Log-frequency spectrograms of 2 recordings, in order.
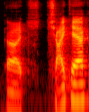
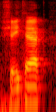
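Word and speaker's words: CheyTac: This is firing the 408 Chi-Tac, I believe is how you pronounce it, Shay-Tac round.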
